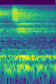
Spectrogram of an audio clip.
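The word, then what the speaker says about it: djinn: The pronunciation of this word is jinn. D is silent.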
